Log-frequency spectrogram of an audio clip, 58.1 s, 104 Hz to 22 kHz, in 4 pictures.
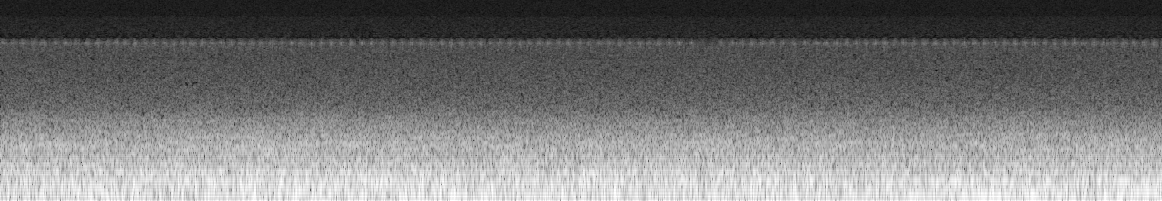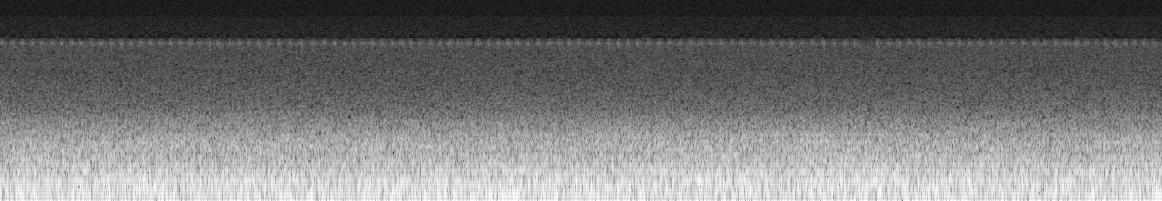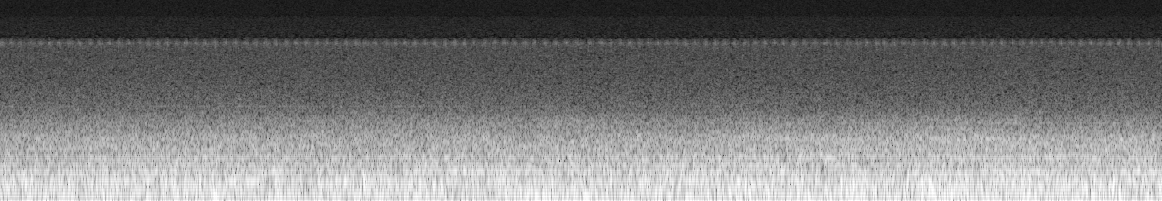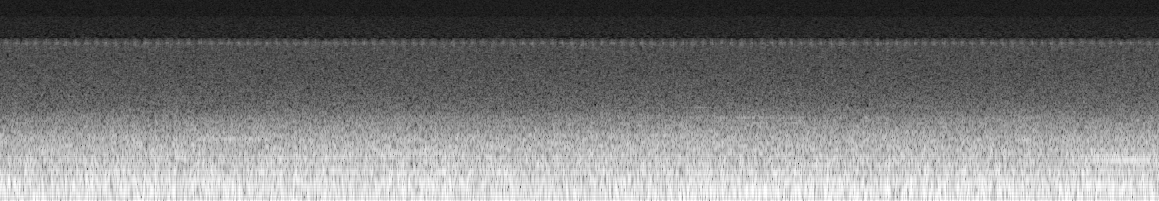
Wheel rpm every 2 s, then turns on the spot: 0, 0, 0, 0, 0, 0, 0, 0, 0, 0, 0, 0, 0, 0, 0, 0, 0, 0, 0, 0, 0, 0, 0, 0, 0, 0, 0, 0, 0.
none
